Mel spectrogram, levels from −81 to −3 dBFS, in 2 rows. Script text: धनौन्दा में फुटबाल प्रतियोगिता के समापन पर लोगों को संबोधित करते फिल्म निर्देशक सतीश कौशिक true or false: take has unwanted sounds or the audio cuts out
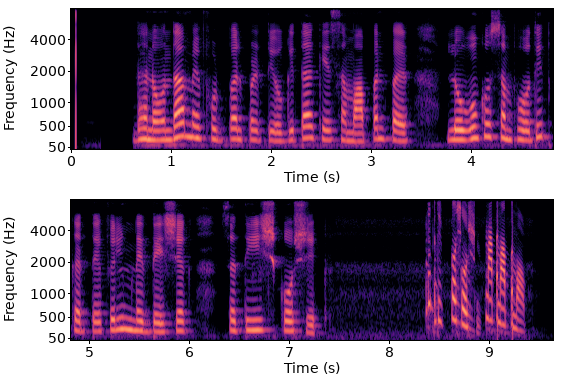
true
